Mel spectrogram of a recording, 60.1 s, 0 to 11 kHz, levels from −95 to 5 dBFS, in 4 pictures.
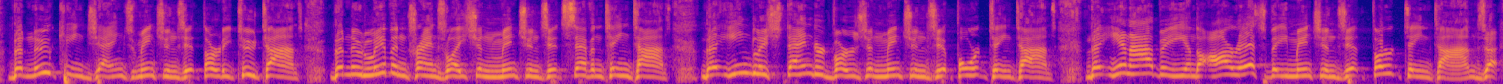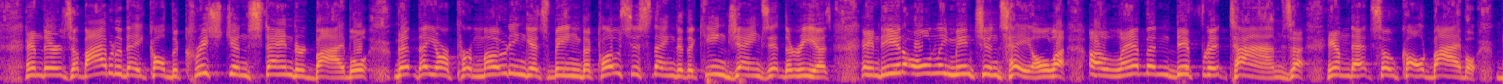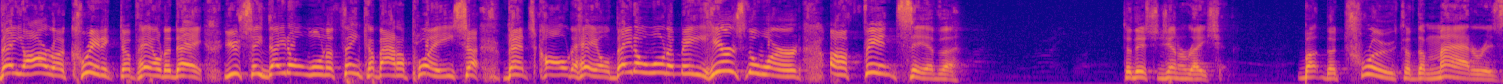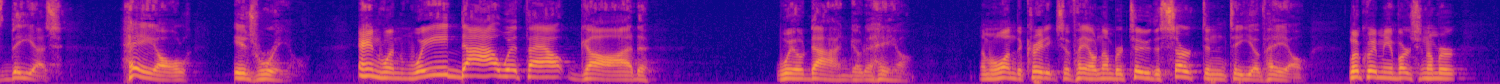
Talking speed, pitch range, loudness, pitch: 145 wpm, 185-265 Hz, -23 LUFS, 225 Hz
